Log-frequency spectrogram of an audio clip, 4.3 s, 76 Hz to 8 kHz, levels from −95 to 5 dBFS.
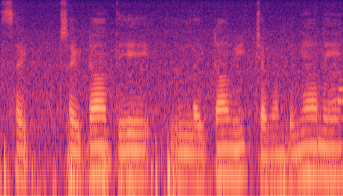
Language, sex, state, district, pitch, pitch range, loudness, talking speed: Punjabi, male, Punjab, Kapurthala, 115 Hz, 105-120 Hz, -18 LUFS, 110 wpm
